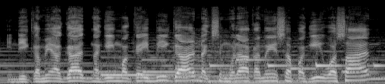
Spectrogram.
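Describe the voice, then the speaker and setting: Guy reading a love letter on radio, highish voice, sentimental, dramatic pauses, loud music behind. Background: prominent music.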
